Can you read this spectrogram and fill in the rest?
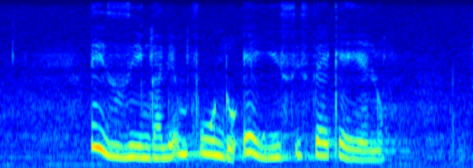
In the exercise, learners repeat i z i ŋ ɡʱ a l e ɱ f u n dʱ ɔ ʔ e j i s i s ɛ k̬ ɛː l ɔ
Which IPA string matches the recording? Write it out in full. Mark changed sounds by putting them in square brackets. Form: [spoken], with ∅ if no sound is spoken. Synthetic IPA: i z i ŋ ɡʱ a l e ɱ f u n dʱ ɔ ʔ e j i s i s ɛ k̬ ɛː l ɔ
